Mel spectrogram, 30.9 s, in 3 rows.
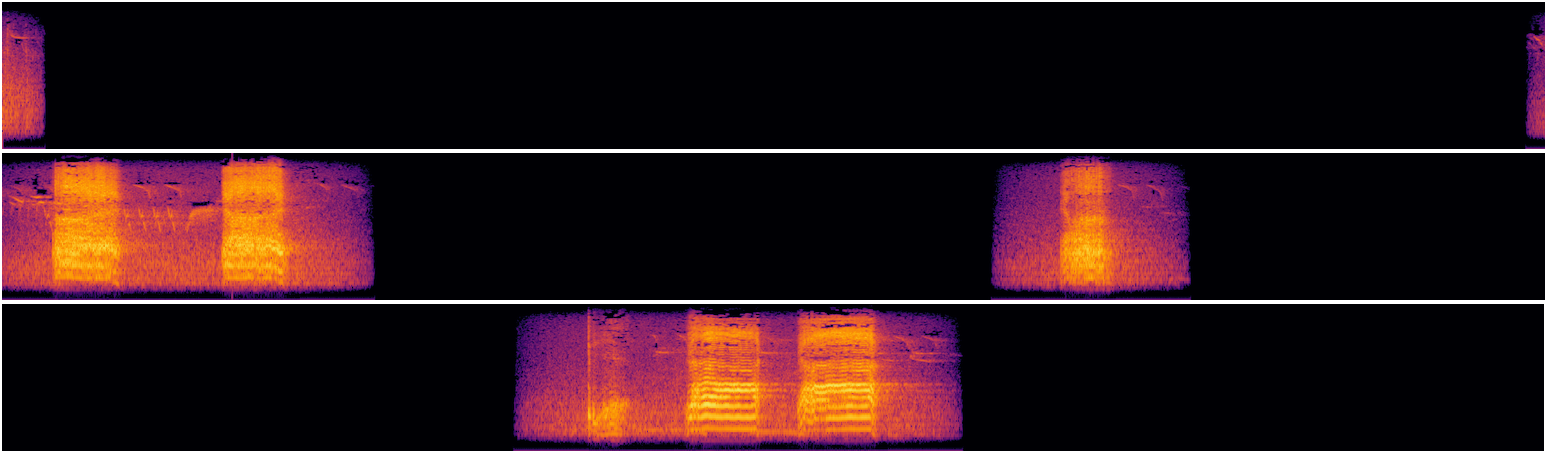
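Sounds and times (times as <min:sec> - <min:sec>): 
bird harsh caw-like calls: 0:10.3 - 0:12.8, 0:17.3 - 0:18.2, 0:24.5 - 0:27.0.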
